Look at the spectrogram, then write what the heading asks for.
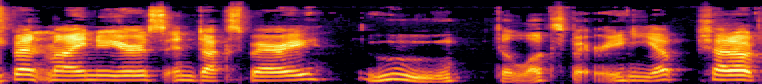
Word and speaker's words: Duxbury: I spent my New Year's in Duxbury. Ooh, Deluxeberry. Yep. Shout out to my Ducks peeps. Quack, quack. It's funny because it's not spelled like ducks.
